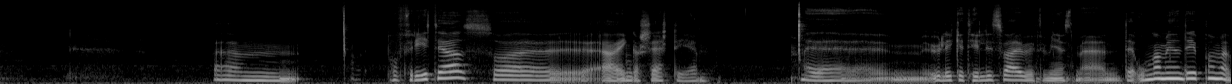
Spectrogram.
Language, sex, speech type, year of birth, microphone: Norwegian, female, spontaneous, 1972, Shure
